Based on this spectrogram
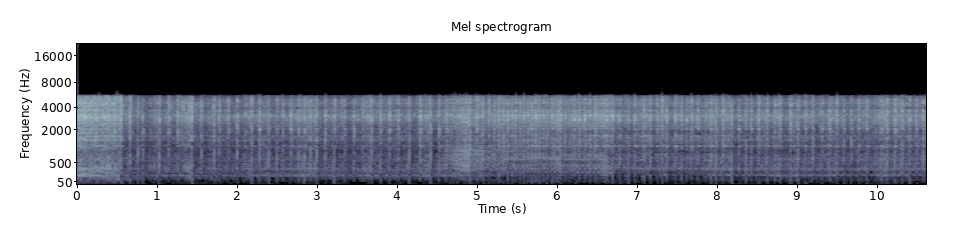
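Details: Quattro 52cc two-stroke gas engine, hand-started after a firm, hard pull: high, buzzy drone holding a steady pitch after it catches; clean, healthy running.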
